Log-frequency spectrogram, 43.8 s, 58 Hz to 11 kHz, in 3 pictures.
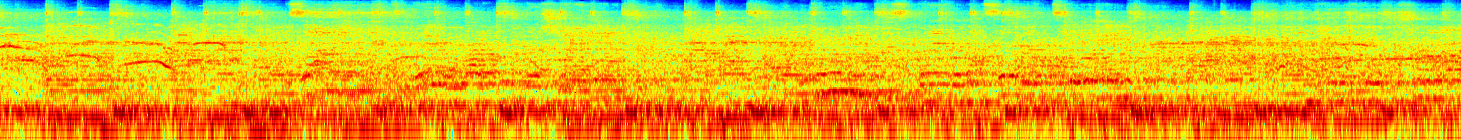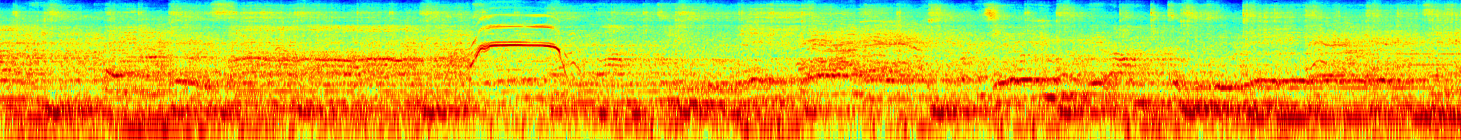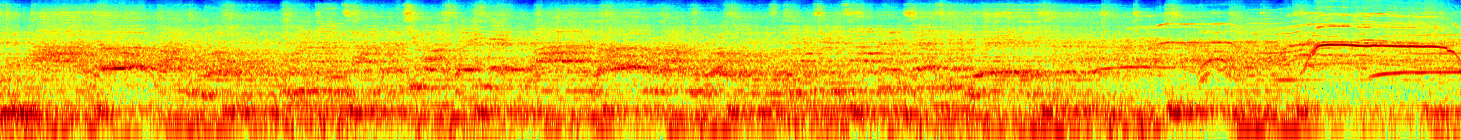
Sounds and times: Rock and roll: 0:00.0 - 0:43.8.

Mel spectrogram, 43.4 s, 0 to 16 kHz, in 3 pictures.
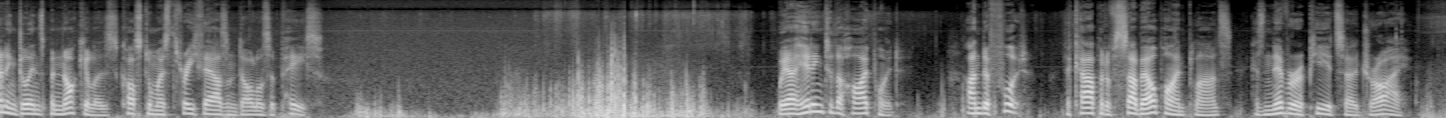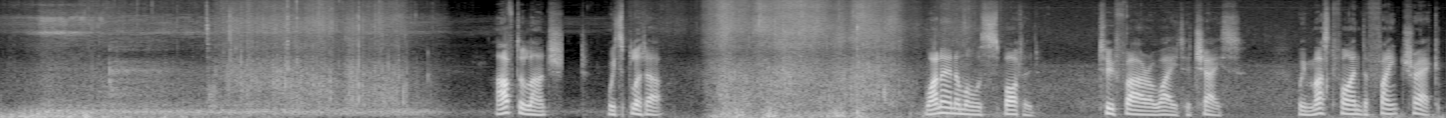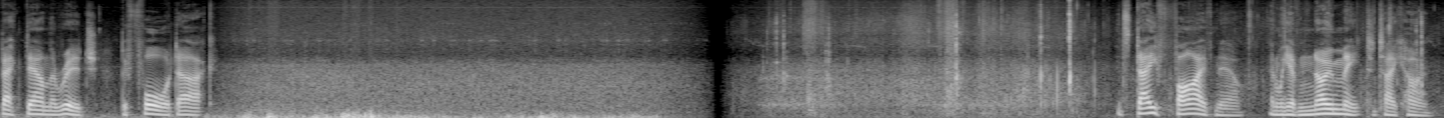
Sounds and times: Speech: 0:00.0 - 0:03.2, 0:07.8 - 0:09.0, 0:09.6 - 0:14.1, 0:19.4 - 0:21.1, 0:23.7 - 0:24.8, 0:25.4 - 0:31.1, 0:40.1 - 0:43.3.

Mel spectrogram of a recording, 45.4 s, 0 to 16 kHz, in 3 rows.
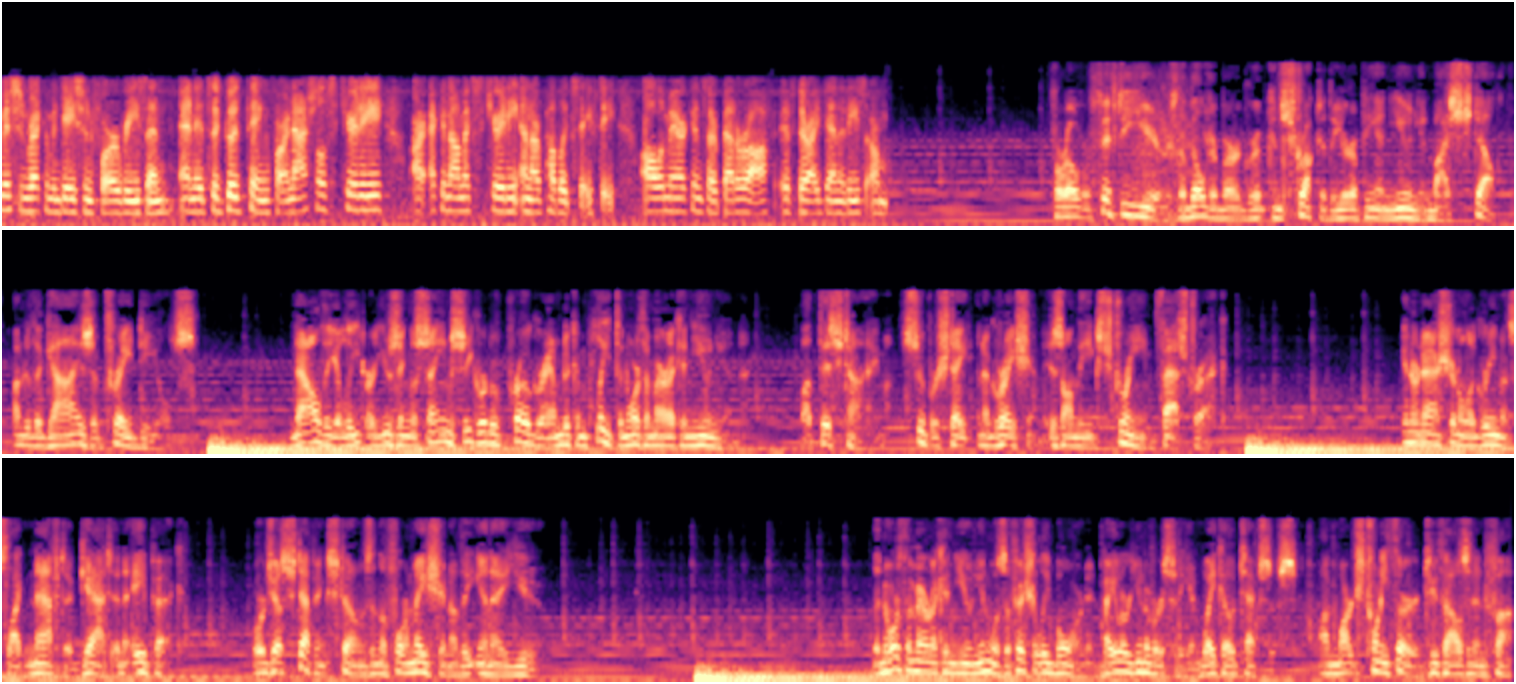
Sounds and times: Speech: 0:00.0 - 0:08.9, 0:10.6 - 0:17.2, 0:18.1 - 0:22.6, 0:23.2 - 0:27.4, 0:29.2 - 0:32.1, 0:32.8 - 0:35.7, 0:39.0 - 0:45.3
Music: 0:08.2 - 0:45.3.

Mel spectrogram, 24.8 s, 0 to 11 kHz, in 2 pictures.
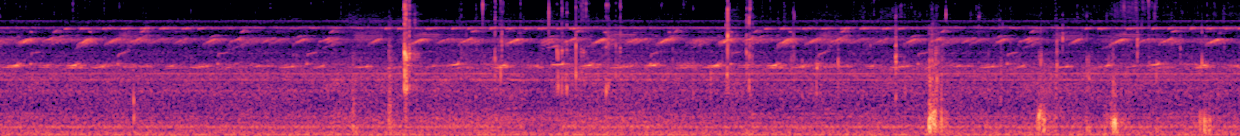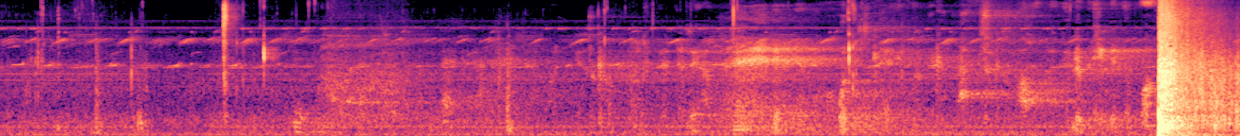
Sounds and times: Chirp, tweet: 0:00.0 - 0:24.0.

